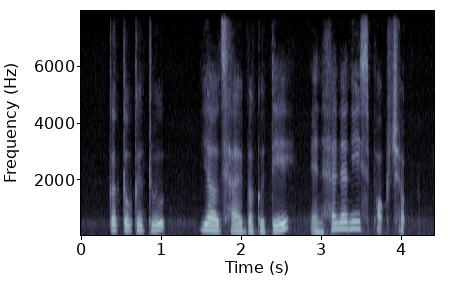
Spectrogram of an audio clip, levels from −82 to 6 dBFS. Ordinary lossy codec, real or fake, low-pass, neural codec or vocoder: none; fake; none; codec, 16 kHz, 0.8 kbps, ZipCodec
